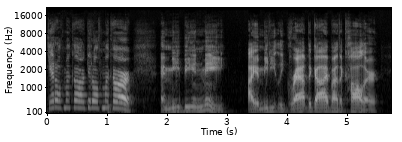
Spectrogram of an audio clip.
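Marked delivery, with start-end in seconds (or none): 0.0-1.4 play-acted, very high screaming. Telling how a man backed into two girls' car: imitating girls screaming. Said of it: "they start screaming like".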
